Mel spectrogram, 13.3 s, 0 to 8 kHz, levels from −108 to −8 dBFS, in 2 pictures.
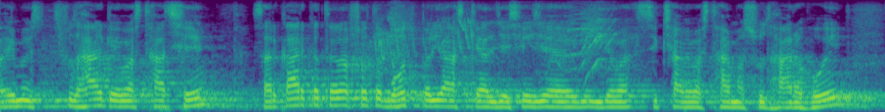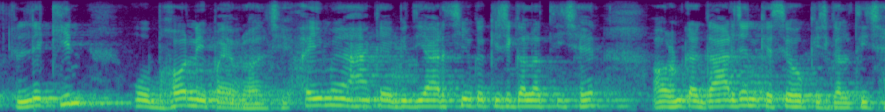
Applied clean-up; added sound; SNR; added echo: none; Bird; 20 dB; none.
